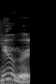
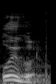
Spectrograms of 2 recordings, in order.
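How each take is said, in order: First: The name is said with an American pronunciation. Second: The name is said with a Turkish pronunciation. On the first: The speaker calls it wrong. "is actually not pronounced Uyghur" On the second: The speaker calls it right. "In Turkish, it's Uyghur"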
